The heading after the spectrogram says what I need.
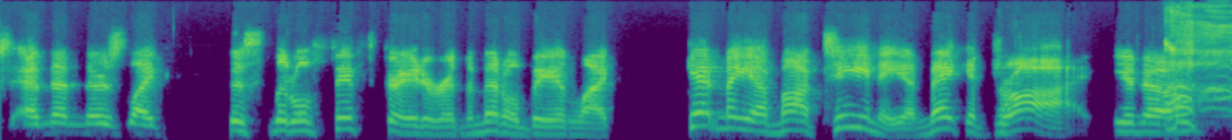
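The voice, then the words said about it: Heavy Boston accent. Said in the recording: “I don't know why I sound like this ... this exact voice, this exact um, accent since I was a kid. And everybody in my family has a heavy Boston accent.”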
